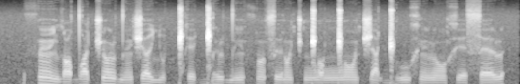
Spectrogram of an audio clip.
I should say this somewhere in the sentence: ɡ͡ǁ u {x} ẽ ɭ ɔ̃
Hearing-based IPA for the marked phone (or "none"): x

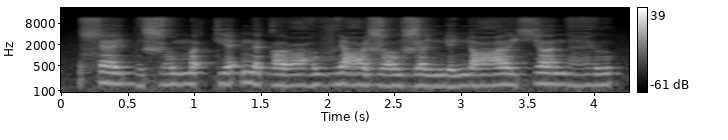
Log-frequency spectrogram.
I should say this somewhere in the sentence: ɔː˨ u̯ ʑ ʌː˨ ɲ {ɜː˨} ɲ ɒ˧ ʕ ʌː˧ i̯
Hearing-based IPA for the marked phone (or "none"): ɜ˨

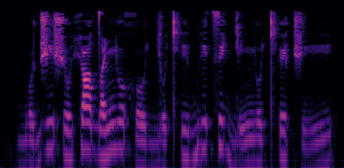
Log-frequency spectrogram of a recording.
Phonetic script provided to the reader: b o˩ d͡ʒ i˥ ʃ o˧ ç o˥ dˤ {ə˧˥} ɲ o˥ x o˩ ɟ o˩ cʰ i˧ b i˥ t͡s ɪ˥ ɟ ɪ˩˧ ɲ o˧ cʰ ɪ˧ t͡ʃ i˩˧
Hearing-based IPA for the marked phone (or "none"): ə˧˥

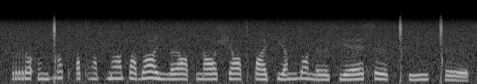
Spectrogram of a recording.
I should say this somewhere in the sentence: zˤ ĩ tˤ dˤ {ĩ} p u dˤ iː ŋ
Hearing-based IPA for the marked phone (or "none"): ĩ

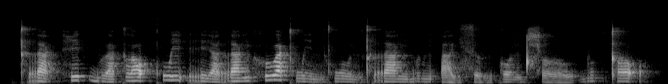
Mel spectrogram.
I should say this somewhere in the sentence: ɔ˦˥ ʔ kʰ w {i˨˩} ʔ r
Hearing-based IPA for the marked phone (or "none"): i˥˩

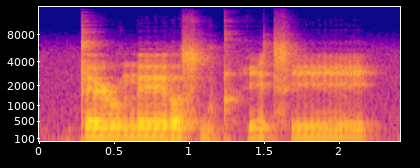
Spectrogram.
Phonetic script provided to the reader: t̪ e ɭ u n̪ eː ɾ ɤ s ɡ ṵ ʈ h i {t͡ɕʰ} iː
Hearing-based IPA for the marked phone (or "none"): t͡sʰ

